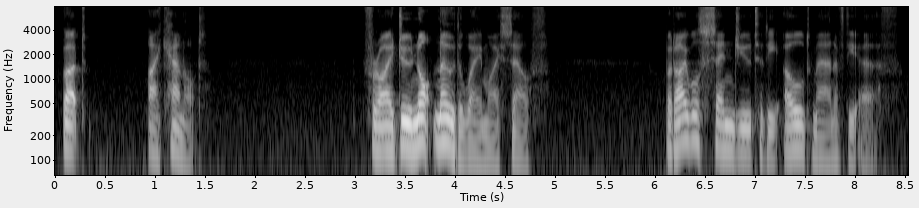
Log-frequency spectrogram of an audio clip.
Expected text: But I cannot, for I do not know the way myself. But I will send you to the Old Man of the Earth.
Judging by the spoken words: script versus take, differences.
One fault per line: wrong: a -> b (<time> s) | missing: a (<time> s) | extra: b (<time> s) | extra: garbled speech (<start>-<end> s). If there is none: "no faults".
no faults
